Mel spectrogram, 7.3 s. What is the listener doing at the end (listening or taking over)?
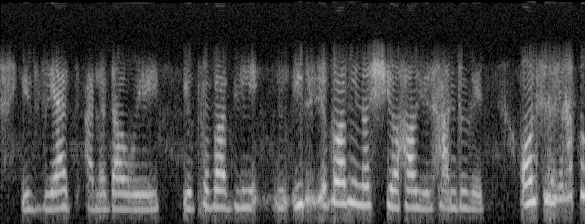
listening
